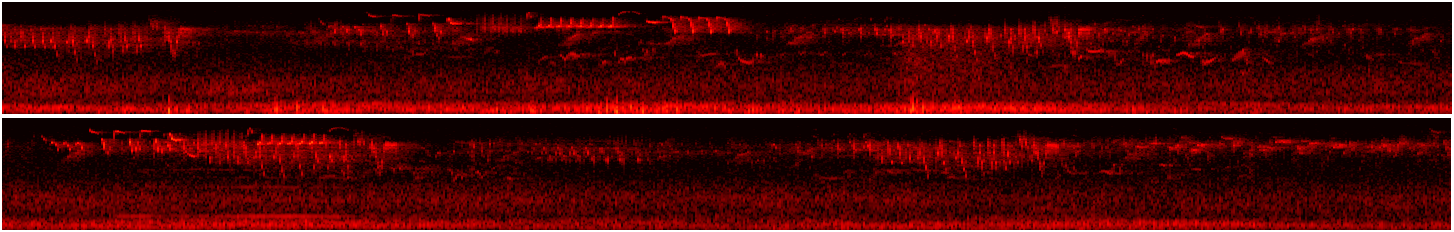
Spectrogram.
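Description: Several songbirds singing in repeated fast trilled phrases, loudest in two spells, over a low steady background rumble.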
